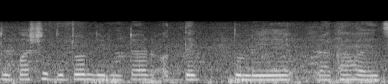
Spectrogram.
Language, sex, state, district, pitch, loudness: Bengali, female, Assam, Hailakandi, 215 Hz, -14 LUFS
